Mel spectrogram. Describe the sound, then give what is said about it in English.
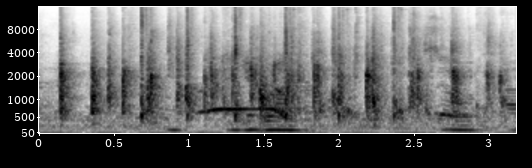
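A small crowd claps for a few seconds to welcome a speaker, with dense overlapping hand claps at moderate loudness and scattered voices and a brief whoop mixed into the applause. “Please give him a welcome applause.”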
